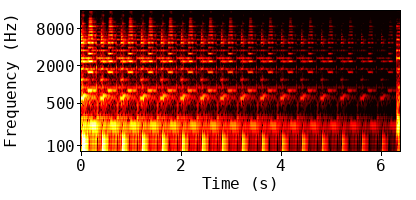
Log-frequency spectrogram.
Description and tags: Horn Echo.R
just a simple echoing horn flare....
echo, trumpets, horns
